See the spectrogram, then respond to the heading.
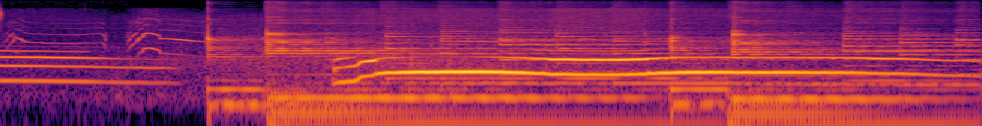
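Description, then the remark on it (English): Coyotes howling together, a few quick rising yips giving way to long, wavering overlapping howls that hold steady and loud, with a low rumble underneath and no talking. “Naming them helps her keep track of their individual behaviors, movements, and of course, sounds.”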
